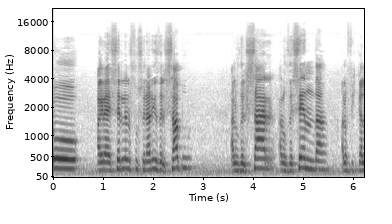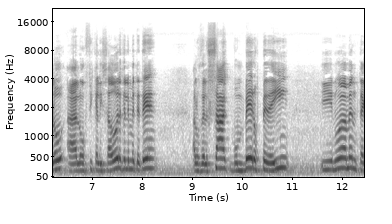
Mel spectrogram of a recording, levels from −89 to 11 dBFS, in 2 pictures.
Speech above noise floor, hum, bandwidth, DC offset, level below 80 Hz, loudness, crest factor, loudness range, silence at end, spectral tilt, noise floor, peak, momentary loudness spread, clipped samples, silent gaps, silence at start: 25 dB; none; 14.5 kHz; under 0.1%; -68 dBFS; -20 LUFS; 18 dB; 2 LU; 0 s; -5 dB/octave; -45 dBFS; -4 dBFS; 13 LU; under 0.1%; none; 0 s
